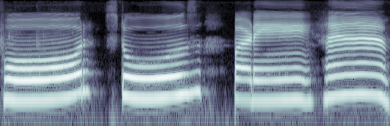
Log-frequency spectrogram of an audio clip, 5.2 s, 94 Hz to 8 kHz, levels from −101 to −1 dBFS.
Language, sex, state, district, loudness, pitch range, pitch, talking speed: Hindi, female, Punjab, Fazilka, -10 LUFS, 240-280 Hz, 255 Hz, 45 wpm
